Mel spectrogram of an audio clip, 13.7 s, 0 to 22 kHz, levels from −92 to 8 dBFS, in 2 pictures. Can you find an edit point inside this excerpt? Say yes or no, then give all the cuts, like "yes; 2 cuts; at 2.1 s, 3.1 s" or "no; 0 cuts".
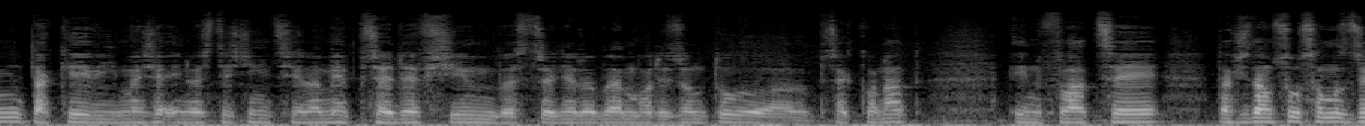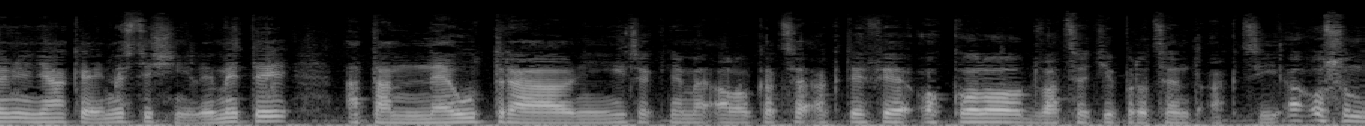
no; 0 cuts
